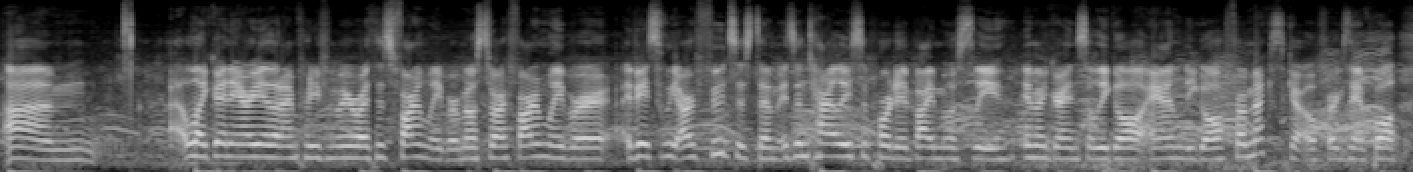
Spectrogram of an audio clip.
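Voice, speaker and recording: A young woman protester outdoors arguing in a clear, reasoned way. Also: mid-range voice, level tone, fast, crowd noise. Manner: articulate, reasoned, says "like".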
